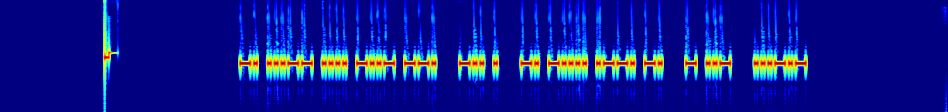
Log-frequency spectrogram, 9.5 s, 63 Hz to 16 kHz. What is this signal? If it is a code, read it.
Morse code, heard as a keyed tone, about 36 wpm, 700 Hz. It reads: N3HXG DE N6PN TU <SK>
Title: K1USN SST QSO Practice 35wpm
